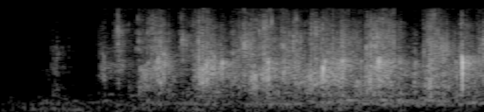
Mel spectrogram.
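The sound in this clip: Audience applause in a hall, given as a show of approval in a quick poll about food: near quiet at first, then a bed of clapping rises and holds at a moderate level.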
